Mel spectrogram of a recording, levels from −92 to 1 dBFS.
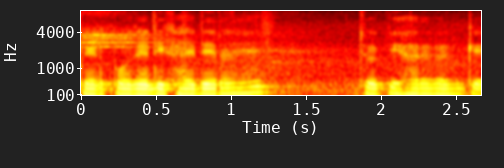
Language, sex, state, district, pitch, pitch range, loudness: Hindi, male, Chhattisgarh, Bilaspur, 130 Hz, 125-130 Hz, -16 LUFS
